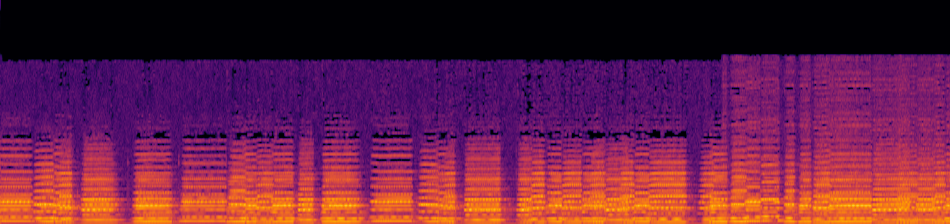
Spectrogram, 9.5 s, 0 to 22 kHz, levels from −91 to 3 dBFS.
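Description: From about 7.22 s right to the end there's a crude rate conversion: the audio gets squeezed down to a new rate by simply dropping or repeating the nearest samples, with no filtering. The error pattern fits a 48 kHz to 44.1 kHz change, and it sits roughly 25 dB under the signal. You hear it as a gritty, inharmonic fizz riding on the louder and brighter parts, with tones that don't belong to the sound itself.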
